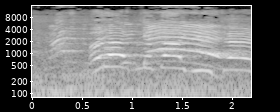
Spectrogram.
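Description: A child's high-pitched excited vocalising: several calls in a row without clear words, each rising and falling in pitch.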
